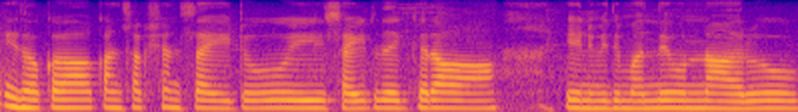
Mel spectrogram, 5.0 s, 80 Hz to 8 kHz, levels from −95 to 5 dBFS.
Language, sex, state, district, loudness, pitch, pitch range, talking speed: Telugu, female, Andhra Pradesh, Sri Satya Sai, -17 LUFS, 200 Hz, 195-210 Hz, 110 wpm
